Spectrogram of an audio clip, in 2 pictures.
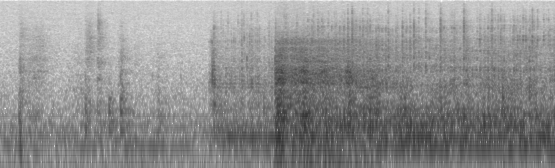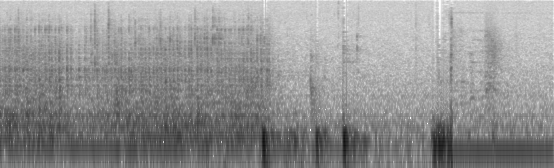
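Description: O gauge model tank locomotive running as it shunts coal wagons: a steady motor-and-wheel rumble on the track starts about two seconds in. Near the end come several sharp clunks of wagon buffers and couplings, then a steady low hum.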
